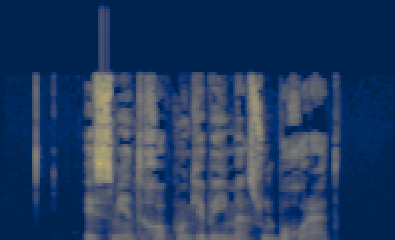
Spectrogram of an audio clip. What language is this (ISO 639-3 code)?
fas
